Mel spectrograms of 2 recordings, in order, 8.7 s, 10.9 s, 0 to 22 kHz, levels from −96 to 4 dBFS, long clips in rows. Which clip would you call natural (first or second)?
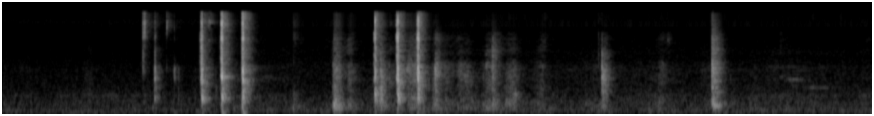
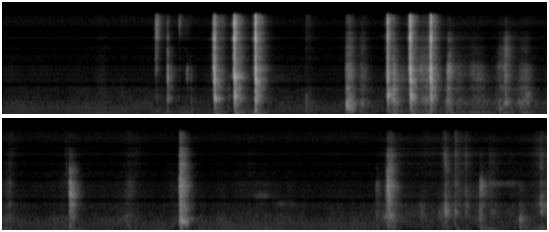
first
